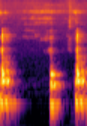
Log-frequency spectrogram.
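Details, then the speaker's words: Normal heart sounds played as a stethoscope auscultation demonstration: low, dull lub-dub pairs, symmetric, with quiet gaps and no added noise between beats. "los [Música] pitos y los latidos del corazón. Vamos a ver los latidos"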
